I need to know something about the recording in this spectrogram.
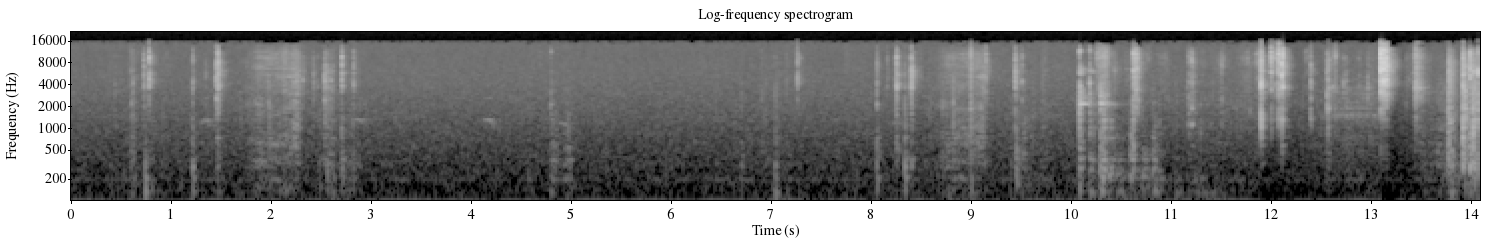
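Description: A retractable craft knife drawn along a steel ruler, cutting thin plastic card into strips on a cutting mat: short scratchy scrapes between light taps and clicks. It grows busier in the second half, ending in a few sharp clicks as the ruler and knife are set down.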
